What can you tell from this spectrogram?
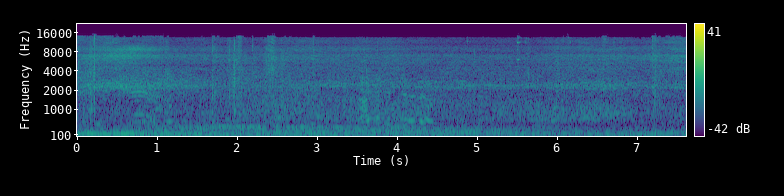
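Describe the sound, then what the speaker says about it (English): A car with a Magnaflow exhaust revs at an outdoor car meet, its steady engine roar mixed with wind noise while people talk over it. "Can we get a little rev?"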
